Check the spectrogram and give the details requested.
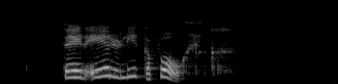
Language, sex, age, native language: Icelandic, female, 9, Icelandic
